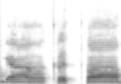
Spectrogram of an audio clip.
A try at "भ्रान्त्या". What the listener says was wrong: Bhantya, it's Bhranti. Sthanau Purushavad Bhrantya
